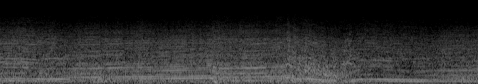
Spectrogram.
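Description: Formula 1 car in the F1 2015 racing game, engine howling steadily through a lap at the Spanish Grand Prix, pitch rising and dropping with gear shifts and braking into corners, loud and continuous with no talk.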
